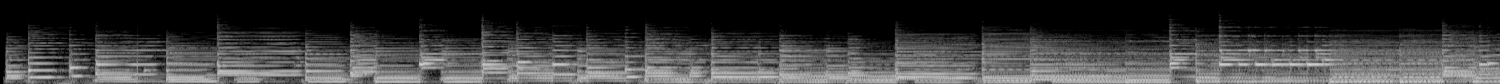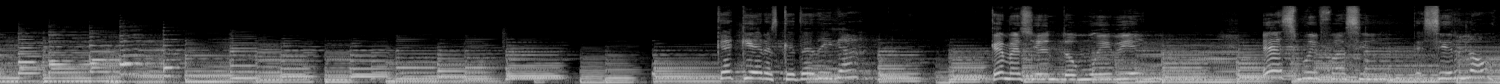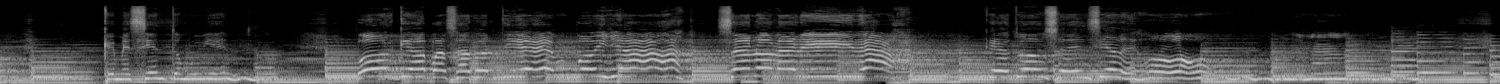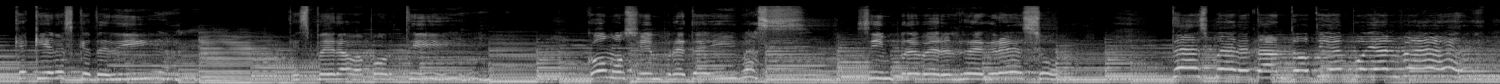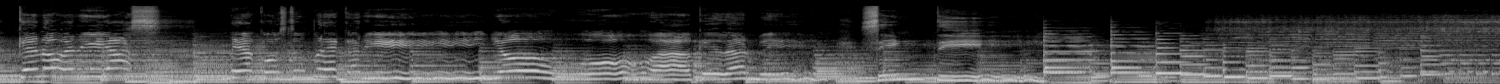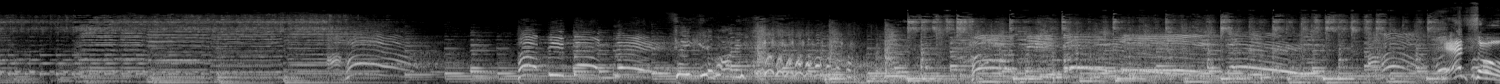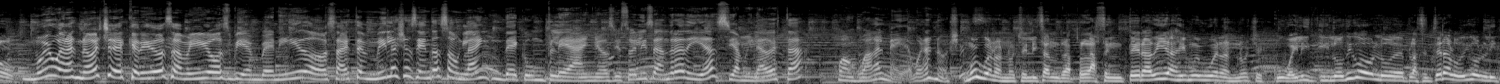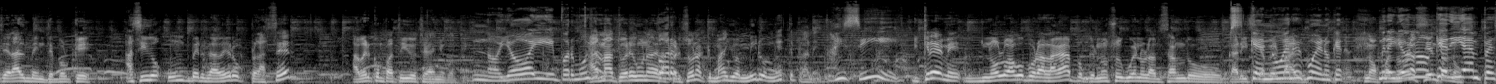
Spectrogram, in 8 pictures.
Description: El 9 de enero estuvimos celebrando el primer año de 1800 Online. Elogios, críticas, recomendaciones;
